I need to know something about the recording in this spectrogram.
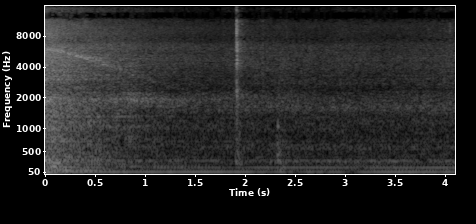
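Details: Cat 930G loader diesel after reconnecting missed engine ground wires (both ECMs restored) and freeing a hung throttle pedal: low, even drone holding steady with no knocks, misses or hunting; normal idle.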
